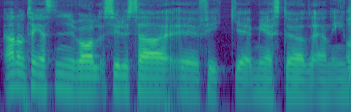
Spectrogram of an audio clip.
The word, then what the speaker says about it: Syriza: Hur uttalar man den på svenska? – Syriza. – På svenska? – Ja, men whatever. Ja. Med svensk dialekt. Ja. Syriza.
